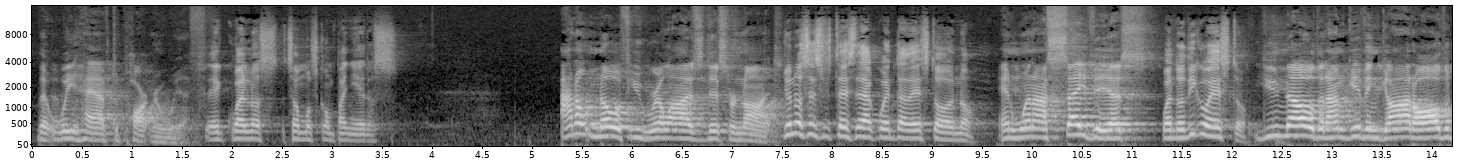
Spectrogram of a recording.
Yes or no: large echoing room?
yes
